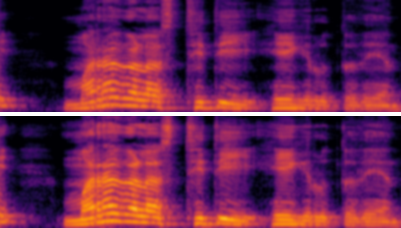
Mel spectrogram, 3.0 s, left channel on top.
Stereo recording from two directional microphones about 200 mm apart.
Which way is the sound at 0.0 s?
35° right (ahead or behind).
